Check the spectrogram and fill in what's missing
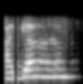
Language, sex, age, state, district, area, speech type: Odia, female, 30-45, Odisha, Cuttack, urban, conversation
